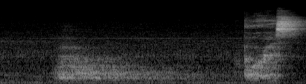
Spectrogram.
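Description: A young man exclaims in fright close to a microphone.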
